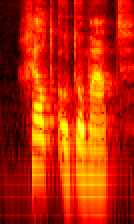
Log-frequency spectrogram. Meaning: automated teller machine (ATM)
- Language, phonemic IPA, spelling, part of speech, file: Dutch, /ˈɣɛltɑutoˌmat/, geldautomaat, noun, Nl-geldautomaat.ogg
